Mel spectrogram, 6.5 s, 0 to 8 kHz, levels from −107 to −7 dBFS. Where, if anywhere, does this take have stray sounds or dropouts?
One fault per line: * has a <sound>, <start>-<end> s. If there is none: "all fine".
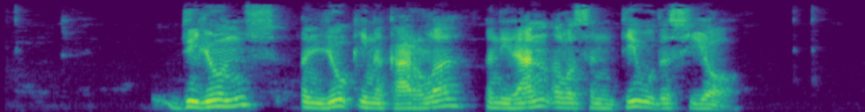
all fine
